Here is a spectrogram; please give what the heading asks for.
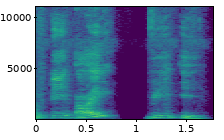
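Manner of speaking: slow letter by letter spelling. Shown as a demonstration. Teacher spells the word's ending for students, slow. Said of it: "spells the ending".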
